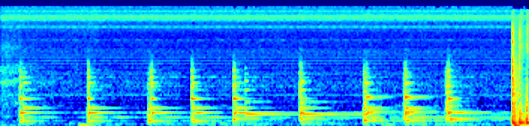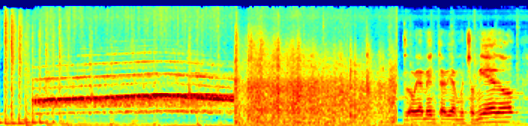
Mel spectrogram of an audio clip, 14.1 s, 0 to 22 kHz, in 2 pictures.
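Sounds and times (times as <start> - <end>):
rocket air raid siren in Israel wailing: 7.5 - 12.5
heavy rumbling noise: 7.5 - 13.3
speech: 12.6 - 14.0.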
